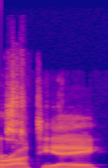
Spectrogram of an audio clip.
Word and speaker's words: Baratie: is only the first half of the yes, Baratier look, I said it right.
